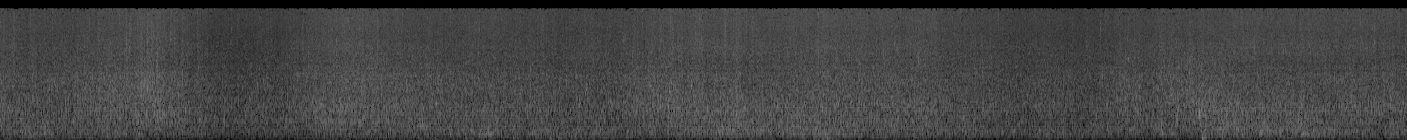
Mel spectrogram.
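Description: Seawater lapping and washing against a rocky shoreline, a steady uneven wash with one brief sharp tick late on.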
